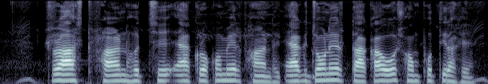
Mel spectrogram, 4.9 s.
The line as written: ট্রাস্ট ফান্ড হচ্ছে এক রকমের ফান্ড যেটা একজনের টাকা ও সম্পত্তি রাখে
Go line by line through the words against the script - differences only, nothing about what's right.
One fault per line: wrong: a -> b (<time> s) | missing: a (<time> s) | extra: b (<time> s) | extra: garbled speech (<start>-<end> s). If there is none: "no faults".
missing: যেটা (2.7 s)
